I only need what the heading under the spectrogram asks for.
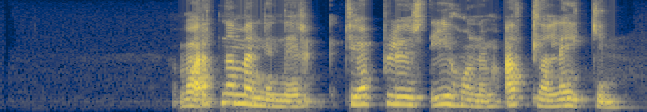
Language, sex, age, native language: Icelandic, female, 40-49, Icelandic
